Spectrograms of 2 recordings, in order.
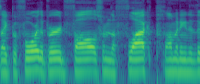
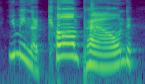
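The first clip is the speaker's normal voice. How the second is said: high, loud, slow incredulous question; alarmed protest; 10 semitones higher, 8 dB louder, slower than usual. Acted. Child hearing dad's threat of the ranch, alarmed protest. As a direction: cry out in disbelief.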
